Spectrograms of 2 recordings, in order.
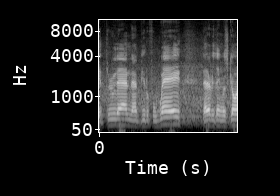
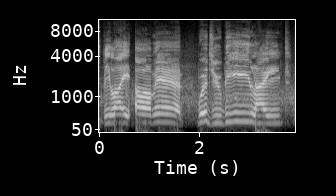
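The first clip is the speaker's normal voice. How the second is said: message voice; 6 semitones higher, much slower than usual. Retold or imitated. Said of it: "It says".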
